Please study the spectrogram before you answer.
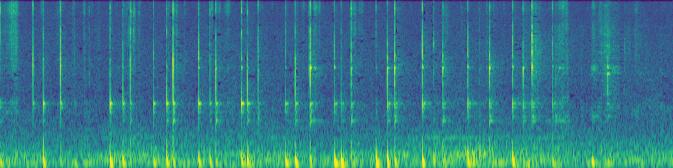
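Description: Long fingernails tap and scratch a carved owl figurine of light wood with a hollow lattice body. Quick, dry, bright clicks arrive in an uneven stream, each with a soft low knock beneath it. A faint scratchy rustle fills the gaps, and the taps die away almost instantly.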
